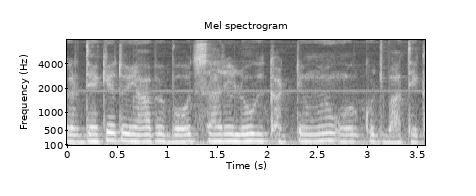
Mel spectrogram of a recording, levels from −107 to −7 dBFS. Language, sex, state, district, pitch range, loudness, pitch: Hindi, male, Delhi, New Delhi, 190-200 Hz, -16 LUFS, 195 Hz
